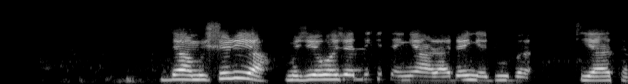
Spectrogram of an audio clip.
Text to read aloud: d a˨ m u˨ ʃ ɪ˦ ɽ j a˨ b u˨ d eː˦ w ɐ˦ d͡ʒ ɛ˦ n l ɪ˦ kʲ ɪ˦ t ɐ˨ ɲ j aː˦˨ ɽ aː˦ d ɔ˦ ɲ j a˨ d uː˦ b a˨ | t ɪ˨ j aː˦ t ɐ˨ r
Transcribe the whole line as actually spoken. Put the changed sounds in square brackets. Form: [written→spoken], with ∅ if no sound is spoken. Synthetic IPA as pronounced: d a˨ m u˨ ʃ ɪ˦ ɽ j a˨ [b→m] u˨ [d→d͡ʒ] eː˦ w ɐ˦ d͡ʒ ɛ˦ n l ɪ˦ kʲ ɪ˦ t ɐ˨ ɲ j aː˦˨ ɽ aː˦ d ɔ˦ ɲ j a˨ d uː˦ b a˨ | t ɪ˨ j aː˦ t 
